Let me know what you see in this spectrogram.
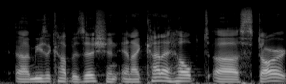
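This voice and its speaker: A man with a normal speaking voice, fairly quick pace and ordinary pitch variation, on a very clean recording with a silent background. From Texas (San Antonio, Austin). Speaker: keyboardist and entertainer. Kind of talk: casual chat.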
